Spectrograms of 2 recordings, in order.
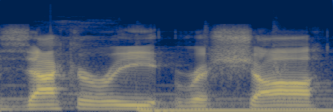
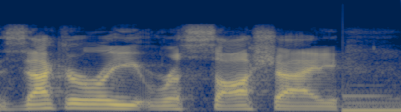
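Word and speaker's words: Zaccharie Risacher: I do have them taking Zachary Rasha hold on scratch that I definitely mispronounced his name Zachary rasas I should say again there's a lot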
